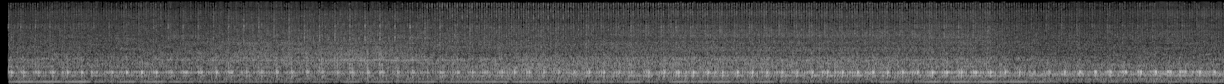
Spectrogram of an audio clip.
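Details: BMW S50B30 inline six, cold engine: steady light ticking about three beats a second over an even run; source unclear; engine noise when cold.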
